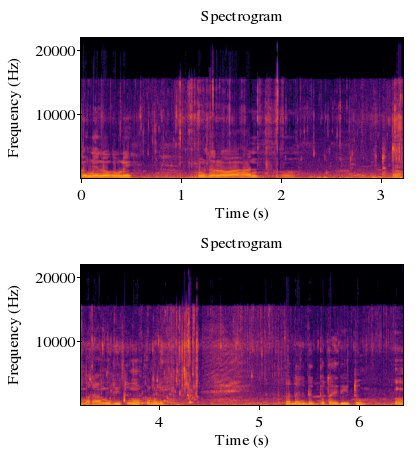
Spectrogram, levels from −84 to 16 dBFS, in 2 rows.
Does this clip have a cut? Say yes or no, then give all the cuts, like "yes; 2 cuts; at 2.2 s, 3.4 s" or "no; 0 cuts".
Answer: yes; 1 cut; at 2.7 s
